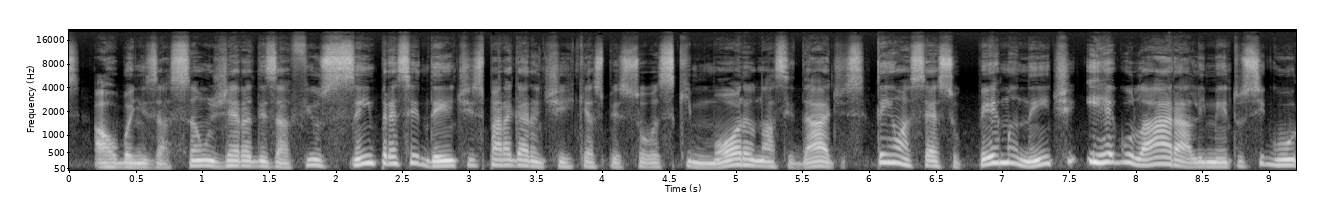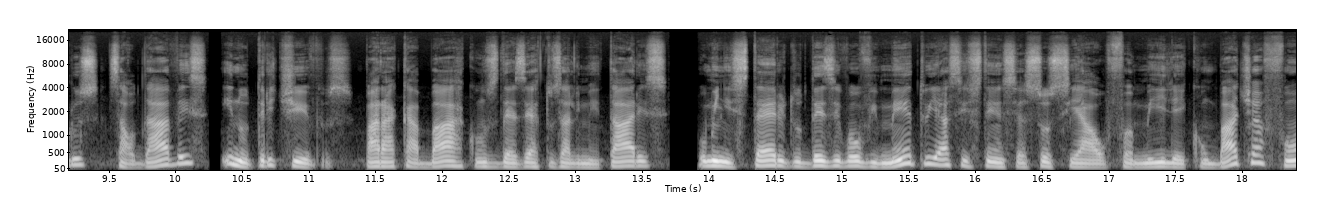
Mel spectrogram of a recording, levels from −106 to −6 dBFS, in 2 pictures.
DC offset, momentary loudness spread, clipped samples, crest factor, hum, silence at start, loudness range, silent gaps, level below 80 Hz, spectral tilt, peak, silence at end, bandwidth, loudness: under 0.1%; 6 LU; under 0.1%; 18 dB; none; 0 s; 3 LU; 10.24-10.33 s, 13.69-13.90 s; -74 dBFS; -4.5 dB/octave; -8 dBFS; 0 s; over 20 kHz; -26 LUFS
